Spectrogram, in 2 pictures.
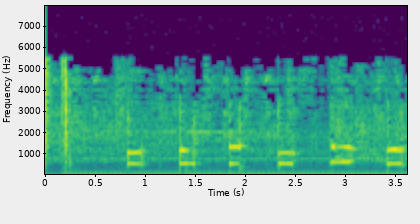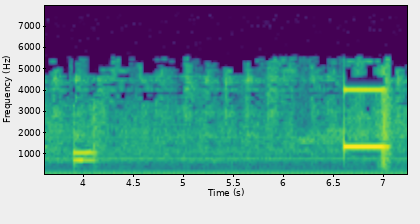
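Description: A quick run of about eight telephone keypad dialing tones, clear, tapped in an uneven rhythm, followed by a longer steady tone, all over a low constant hum.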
